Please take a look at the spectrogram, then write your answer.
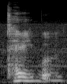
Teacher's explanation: you pronounce table, you sound like t with more air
